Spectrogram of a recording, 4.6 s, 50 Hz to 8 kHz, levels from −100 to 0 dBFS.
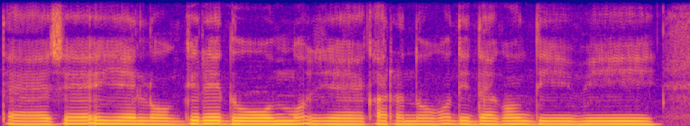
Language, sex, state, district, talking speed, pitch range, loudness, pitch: Chakma, female, Tripura, Unakoti, 145 wpm, 185-200 Hz, -14 LUFS, 190 Hz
